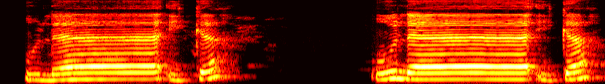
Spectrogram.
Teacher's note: یہ مد متصل ہے کیونکہ حمزہ اسی کلمے میں ہے تو اس کو ہم 4 الف کے برابر لمبا کریں گے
